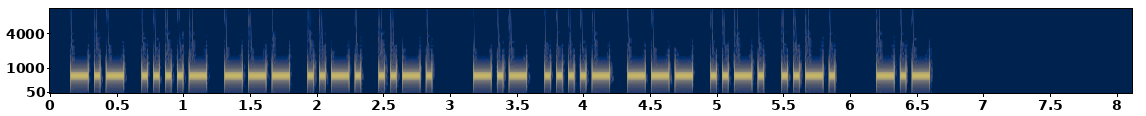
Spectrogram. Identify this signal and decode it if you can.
Morse code, heard as a keyed tone, about 29 wpm, 700 Hz. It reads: K4OFF K4OFF K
